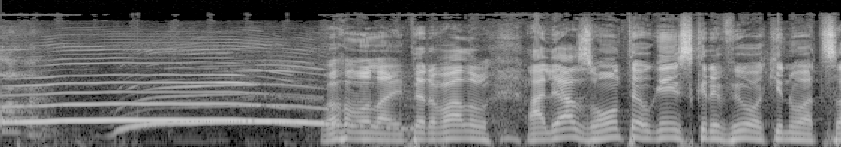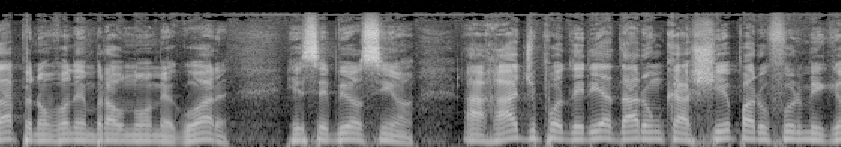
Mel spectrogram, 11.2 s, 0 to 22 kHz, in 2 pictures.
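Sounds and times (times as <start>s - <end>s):
wolf howling: 0.0s - 2.4s
speech: 2.2s - 11.2s.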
